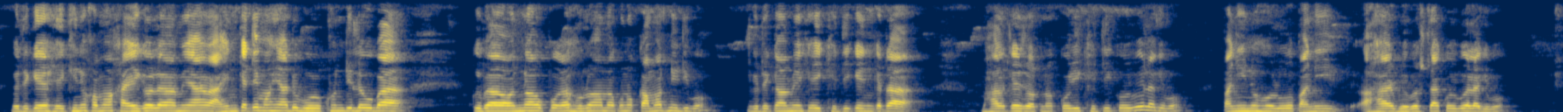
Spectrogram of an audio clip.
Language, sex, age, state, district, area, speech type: Assamese, female, 60+, Assam, Lakhimpur, rural, spontaneous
